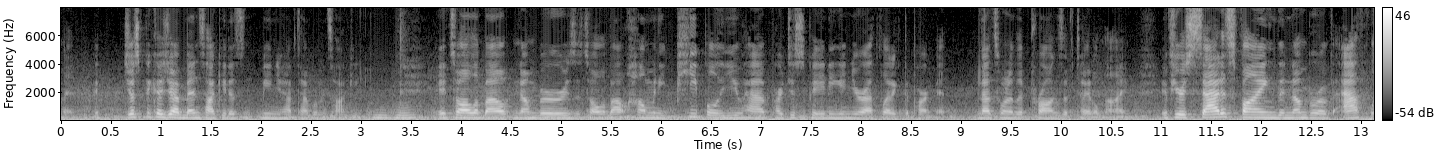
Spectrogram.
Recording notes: Live from AdventHealth Center Ice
